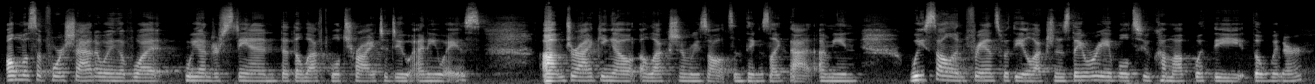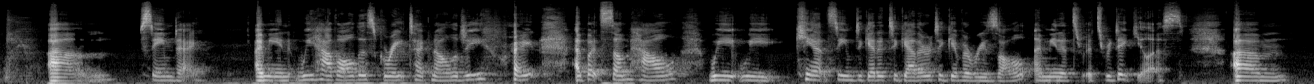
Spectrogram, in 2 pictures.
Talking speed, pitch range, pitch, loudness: 170 wpm, 165-195 Hz, 180 Hz, -20 LUFS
